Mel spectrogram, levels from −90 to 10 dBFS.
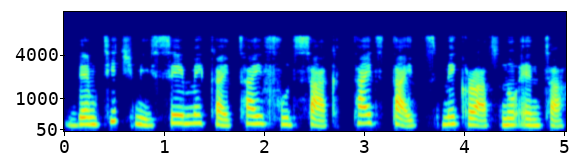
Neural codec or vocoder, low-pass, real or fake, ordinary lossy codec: none; 7.2 kHz; real; AAC, 96 kbps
